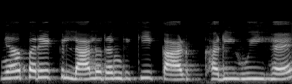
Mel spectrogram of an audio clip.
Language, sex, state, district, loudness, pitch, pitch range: Hindi, female, Bihar, Saran, -16 LUFS, 265 Hz, 245-300 Hz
